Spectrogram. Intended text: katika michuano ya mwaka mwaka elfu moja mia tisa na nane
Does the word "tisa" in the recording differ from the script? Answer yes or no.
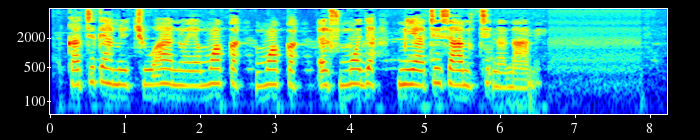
no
